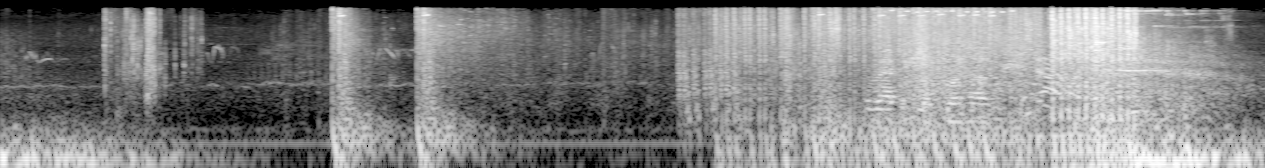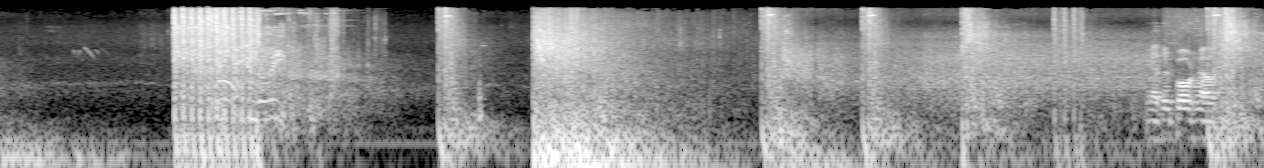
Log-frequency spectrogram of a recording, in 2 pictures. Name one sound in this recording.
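Gunfire cracks out in short bursts.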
